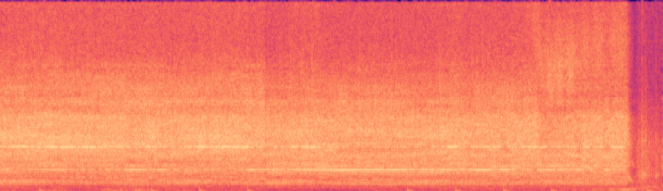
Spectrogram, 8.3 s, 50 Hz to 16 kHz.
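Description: Handheld Amstar hair dryer blowing steadily with a thin high whistle, heating the scooter's plastic side panel and 3M adhesive tape so the protector bonds. It cuts off suddenly at the end.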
